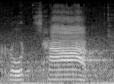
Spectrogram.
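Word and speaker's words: รสชาติ: ขึ้น มา ตอบ ๆ คำ ว่า รส ชาติ นะ คะ เขียน ชา ติ แต่ เวลา อ่าน ไม่ ต้อง ออก จาก อีก นะ คะ รส ชาด นี้ คือ คำ ที่ ไม่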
